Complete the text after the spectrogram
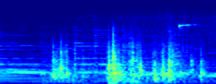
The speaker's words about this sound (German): öffnet die Tür.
